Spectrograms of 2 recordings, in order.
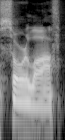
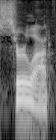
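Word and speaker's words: Sørloth: I think it is, and I love how we have morphed in this segment from our traditional Sorloth pronunciation to the correct Surlot pronunciation.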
